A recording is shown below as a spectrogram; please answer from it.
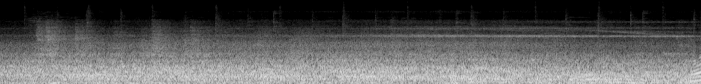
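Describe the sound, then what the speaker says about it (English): A Glasgow subway train rumbles loudly and steadily as it pulls into the station, with a high metallic squeal of wheels on the rails toward the end. "Oh, I hear that train coming."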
